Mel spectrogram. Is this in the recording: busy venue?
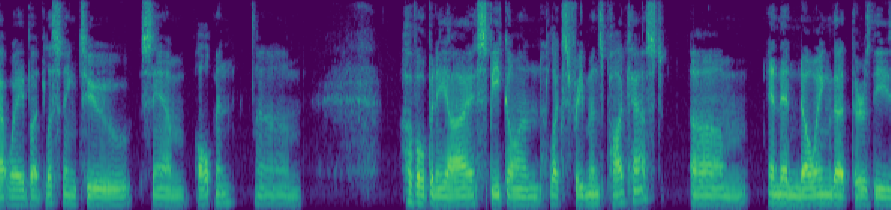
no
